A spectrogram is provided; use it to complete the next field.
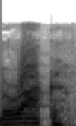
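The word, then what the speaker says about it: Baraka: about you said it right the first time baraca yeah but there's no Molina in MK1 nope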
